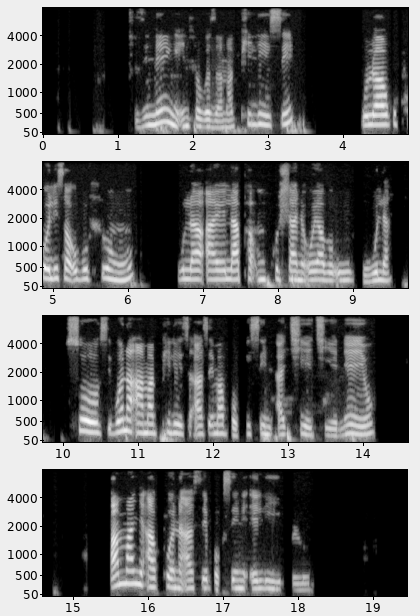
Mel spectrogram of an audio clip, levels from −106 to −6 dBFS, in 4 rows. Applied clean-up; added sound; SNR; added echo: none; none; none; none.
